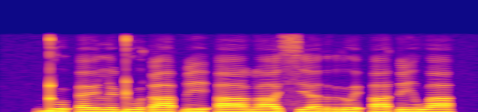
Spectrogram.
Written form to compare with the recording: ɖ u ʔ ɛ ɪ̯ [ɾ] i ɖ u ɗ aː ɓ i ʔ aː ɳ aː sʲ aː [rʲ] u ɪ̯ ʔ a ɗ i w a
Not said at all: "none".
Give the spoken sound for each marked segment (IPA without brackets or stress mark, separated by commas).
l, r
